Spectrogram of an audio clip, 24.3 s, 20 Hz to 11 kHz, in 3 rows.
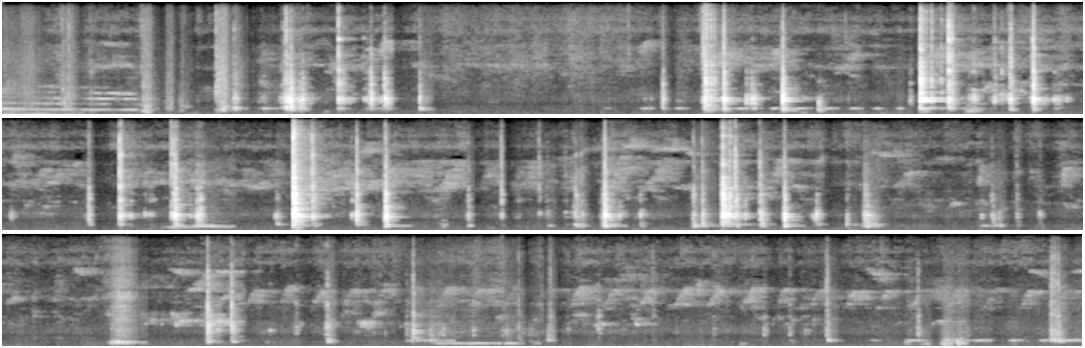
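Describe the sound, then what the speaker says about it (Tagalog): A 12mm wrench loosens a bolt on a 2024 Raider 150 Fi motorcycle while an exhaust power pipe is being fitted. It makes close, light metallic ratcheting clicks in irregular bursts separated by quiet gaps. "ang next naman ay tatanggalin natin tong bolt na to. So gagamit lang tayo ng 12mm mga boss."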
